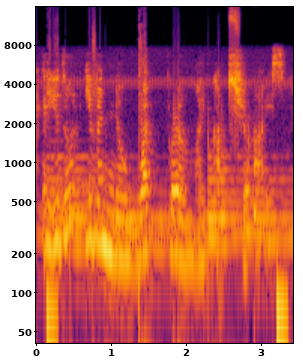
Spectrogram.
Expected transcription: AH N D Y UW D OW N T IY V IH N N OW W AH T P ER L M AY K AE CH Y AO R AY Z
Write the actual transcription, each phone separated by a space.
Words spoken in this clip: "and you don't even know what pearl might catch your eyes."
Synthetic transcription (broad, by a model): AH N Y UW D OW N T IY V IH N N OW W AH T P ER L M AY K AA S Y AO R AY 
